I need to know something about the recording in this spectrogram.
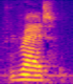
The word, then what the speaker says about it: read: have the word re you have the verb read and then the past simple it's the same spelling but the different pronunciation so here we have read and here we have red like the color okay same with the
